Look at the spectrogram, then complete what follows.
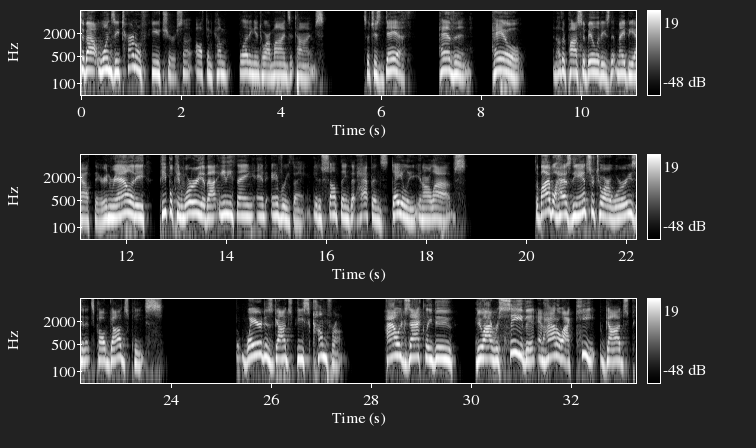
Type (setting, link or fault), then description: setting, large echoing room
